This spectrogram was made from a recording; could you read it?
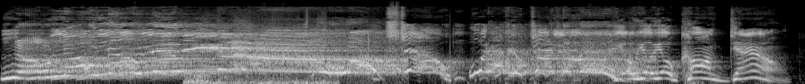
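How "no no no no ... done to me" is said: put-on very high, rising little-kid screaming. Confronting another speaker: screaming like a little kid. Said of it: "You're even screaming like a little kid".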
